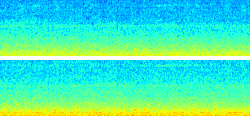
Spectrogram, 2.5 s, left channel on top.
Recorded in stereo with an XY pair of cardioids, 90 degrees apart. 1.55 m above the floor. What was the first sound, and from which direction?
A fan, 60° right.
